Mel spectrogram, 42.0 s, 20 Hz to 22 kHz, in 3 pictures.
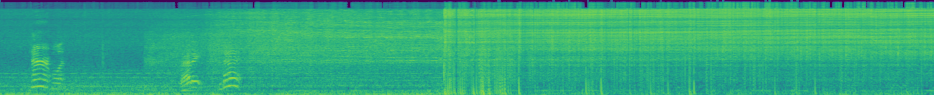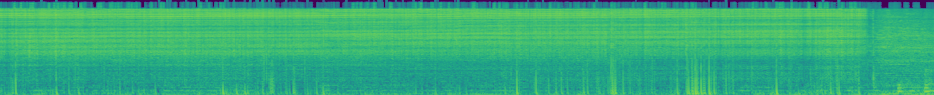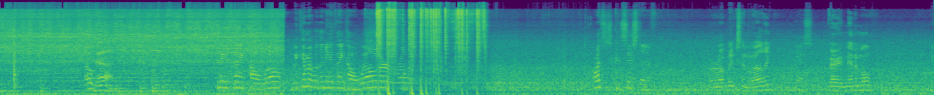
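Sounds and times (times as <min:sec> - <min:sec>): welder arc crackling: 0:02.8 - 0:32.3, 0:33.6 - 0:35.4.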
